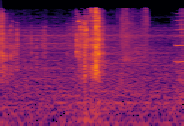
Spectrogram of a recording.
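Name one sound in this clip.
A metal door lock clanks.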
